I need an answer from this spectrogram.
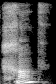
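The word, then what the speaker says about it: Gent: Je pense que ça se prononce comme ça en français, sinon en néerlandais, ça se prononce Rant.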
